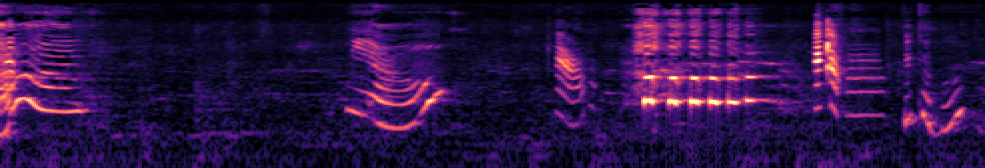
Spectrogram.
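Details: Talking Indian ringneck parakeet kept as a pet, saying "thank you": clear harmonic phrases swooping up and down, a quick rattling series of short pulses midway, then more brief wavering notes.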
